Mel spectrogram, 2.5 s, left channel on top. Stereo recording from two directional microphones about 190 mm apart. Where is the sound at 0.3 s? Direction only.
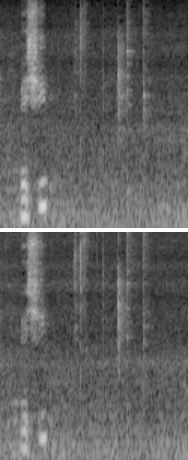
40° left (ahead or behind).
